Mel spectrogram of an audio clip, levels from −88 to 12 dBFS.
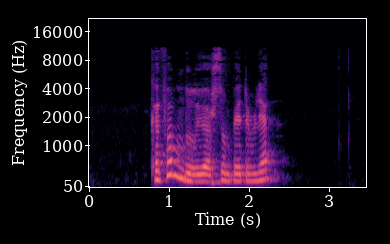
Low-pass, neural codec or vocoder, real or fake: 10.8 kHz; codec, 24 kHz, 0.9 kbps, WavTokenizer, medium speech release version 1; fake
